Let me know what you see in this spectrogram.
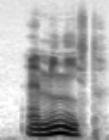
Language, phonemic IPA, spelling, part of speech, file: French, /mi.nistʁ/, ministre, noun, Fr-ministre.ogg
- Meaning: 1. minister 2. indigo bunting, a bird with taxonomic name Passerina cyanea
